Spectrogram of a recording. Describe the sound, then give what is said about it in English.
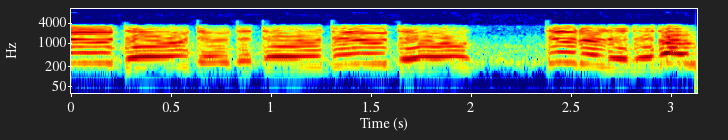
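A single voice hums the Jeopardy thinking music with the mouth, lasting about 5 seconds: a run of short sustained notes in a steady rhythm, a brief pause, then more notes, with a thin, phone-like tone. “That's the Jeopardy music.”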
